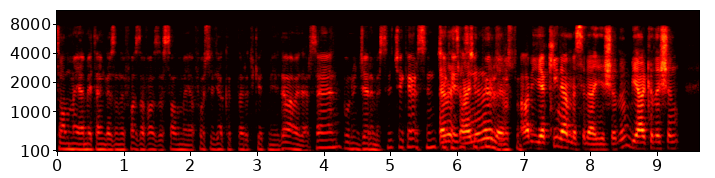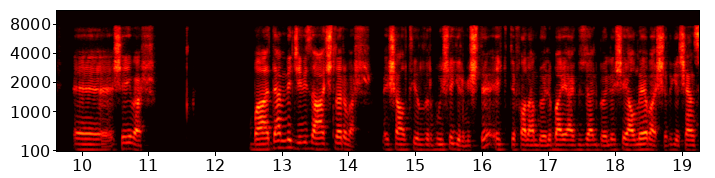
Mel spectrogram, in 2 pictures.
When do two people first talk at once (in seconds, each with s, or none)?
5.7 s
